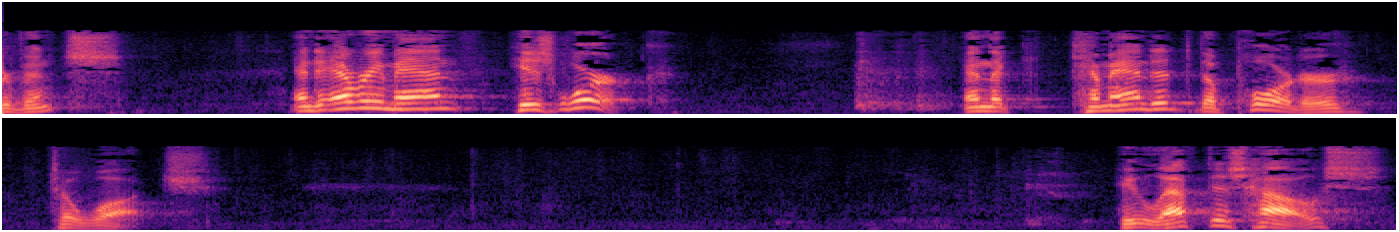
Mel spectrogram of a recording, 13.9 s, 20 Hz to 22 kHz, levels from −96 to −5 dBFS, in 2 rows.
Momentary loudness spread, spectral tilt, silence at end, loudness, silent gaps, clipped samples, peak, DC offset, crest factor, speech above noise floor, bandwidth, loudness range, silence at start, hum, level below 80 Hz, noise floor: 17 LU; -5 dB/octave; 0.15 s; -24 LUFS; none; under 0.1%; -4 dBFS; under 0.1%; 22 dB; 47 dB; 8 kHz; 14 LU; 0 s; none; -74 dBFS; -70 dBFS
